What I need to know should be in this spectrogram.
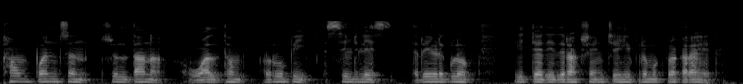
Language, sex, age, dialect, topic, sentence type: Marathi, male, 46-50, Standard Marathi, agriculture, statement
